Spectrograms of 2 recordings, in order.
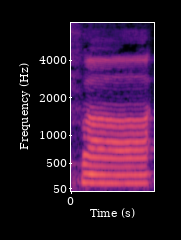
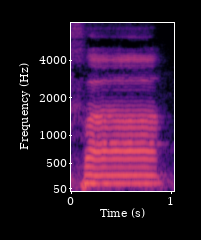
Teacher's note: নিচের ঠোঁটের পেট সামনের উপরে দুই দাঁতের আগার সঙ্গে লাগিয়ে ফা উচ্চারণ করতে হয়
